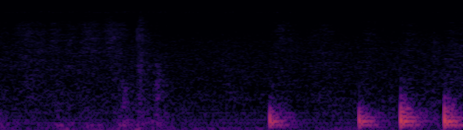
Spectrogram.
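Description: Marker pen writing on a whiteboard: faint scratching strokes, with two short soft sounds in the second half.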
